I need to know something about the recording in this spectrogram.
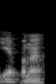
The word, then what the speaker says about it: Epona: How do you pronounce that? Epona. Yeah. We say in Sweden we say Epona.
